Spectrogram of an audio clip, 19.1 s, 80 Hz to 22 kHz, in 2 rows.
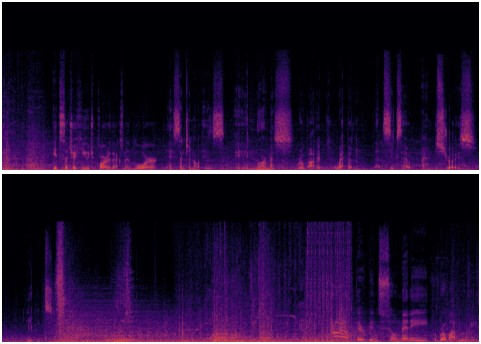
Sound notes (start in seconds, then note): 13.7 roars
